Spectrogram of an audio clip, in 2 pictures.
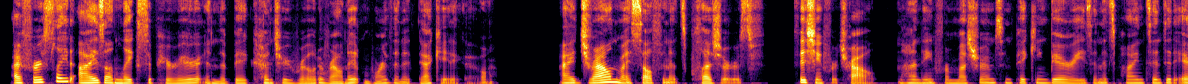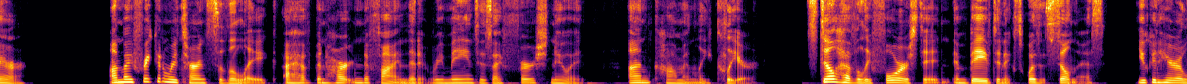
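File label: English American, female, voice over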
